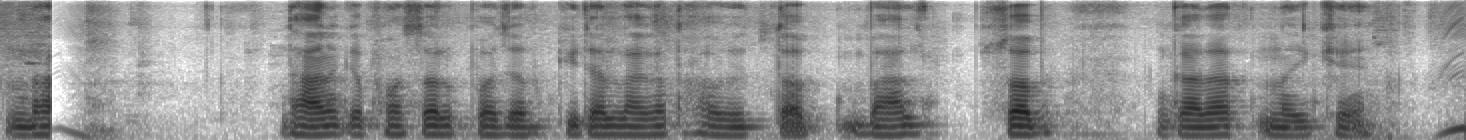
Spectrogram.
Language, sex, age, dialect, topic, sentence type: Bhojpuri, female, 18-24, Northern, agriculture, statement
